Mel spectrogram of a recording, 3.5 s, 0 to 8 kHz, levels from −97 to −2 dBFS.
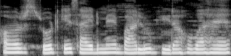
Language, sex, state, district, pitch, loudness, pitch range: Hindi, female, Jharkhand, Palamu, 200 Hz, -13 LUFS, 195-205 Hz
